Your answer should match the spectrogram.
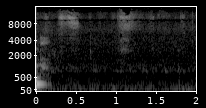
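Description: Near silence after a spoken word trails off at the start, with faint brief rustles of hands handling a wooden Tunisian crochet hook and thick velour yarn.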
